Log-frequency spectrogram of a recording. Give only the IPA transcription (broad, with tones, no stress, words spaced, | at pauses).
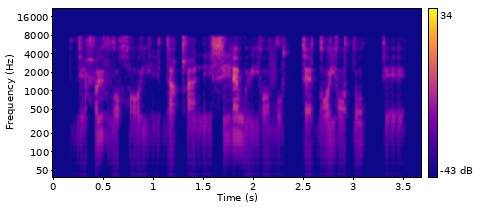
d̪e˩ħy˥vo˩ χɔ˩ji˩ d̪ɛ˦ qʼe˩n̪i˩si˥ɾɛ˥ wy˩jɔ˦vo˩tːɛ˦ d̪ɔ˥jɔ˦t̪o˥ kːe˨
